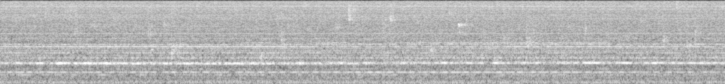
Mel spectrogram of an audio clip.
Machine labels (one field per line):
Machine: pump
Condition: normal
